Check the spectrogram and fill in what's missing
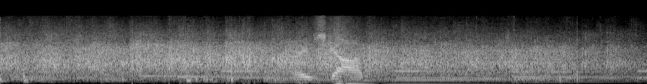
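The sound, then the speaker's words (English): An audience gives the Lord a hand clap of praise, clapping steadily in a dense, sustained burst of applause lasting several seconds, with a voice briefly calling out over the clapping before it begins to fade. “Can we give the Lord a hand clap of praise as Dad comes tonight?”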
